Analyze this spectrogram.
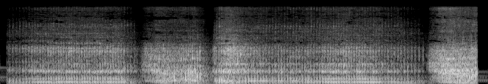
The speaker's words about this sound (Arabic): وعلق الأسد في الشباك زأر الأسد عاليا وحاول الهروب لكنهم ربطوا الشباك بقوة اتجه الصيادان إلى القرية لإحضار عربة لنقل الأسد وظل الأسد يزأر عليه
